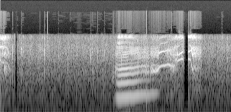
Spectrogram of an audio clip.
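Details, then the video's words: Snoring black storks: a drawn-out, nasal, slightly rising snore lasting about half a second, then a shorter upward-sliding note, over a steady background hiss. "Black storks are snoring"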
